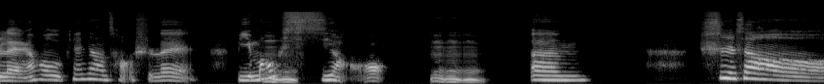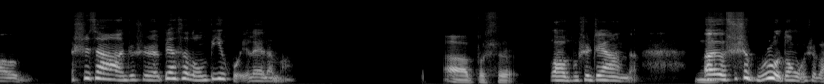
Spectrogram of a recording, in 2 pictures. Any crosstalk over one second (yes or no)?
no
